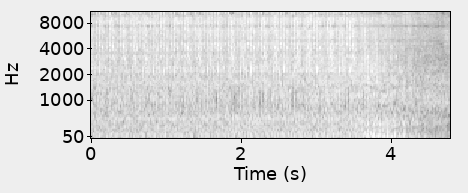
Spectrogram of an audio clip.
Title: Ford focus 2012 1.6 petrol ticking noise and vibration when idle, also got loss of power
